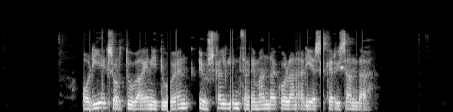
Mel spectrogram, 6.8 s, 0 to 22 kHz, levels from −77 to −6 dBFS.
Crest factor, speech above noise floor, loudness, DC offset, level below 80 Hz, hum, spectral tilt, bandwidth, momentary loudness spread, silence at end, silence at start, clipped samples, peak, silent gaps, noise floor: 14 dB; 61 dB; -15 LUFS; under 0.1%; -48 dBFS; none; -5.5 dB/octave; 7.6 kHz; 5 LU; 1.25 s; 1.25 s; under 0.1%; -2 dBFS; none; -75 dBFS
